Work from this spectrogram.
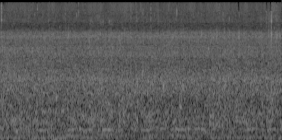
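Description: Water running down over hot rocks at Shoals Waterfall, a soft continuous stream-like wash heard alone at moderate distance, fairly quiet and even throughout.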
